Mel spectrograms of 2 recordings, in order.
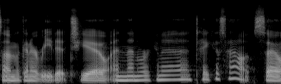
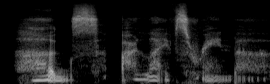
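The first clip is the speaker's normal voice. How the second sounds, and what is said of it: Sultry sexy voice. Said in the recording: “I'm going to do my best um, sexy voice.”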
